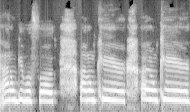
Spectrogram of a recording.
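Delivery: mock very high, tearful crying outburst. Recounting what a woman cried to a man, imitating her crying. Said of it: "She's crying to Tommy like".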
